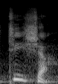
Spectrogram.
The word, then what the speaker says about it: Techa: this National lessons yeah so it is uh it's Tisha yes I got it right or Tisha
